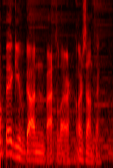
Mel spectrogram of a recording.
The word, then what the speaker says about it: Battler: my given name that is made up of the characters for fight and person and is pronounced battler put it all together and you've got USI romia batler pretty crazy right again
